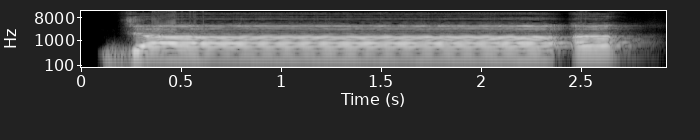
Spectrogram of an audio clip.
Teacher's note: جیم کے اوپر بڑی مد ہے تو اس کو زیادہ کھینچیں گے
